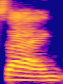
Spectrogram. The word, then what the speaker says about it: Cang: actually so it's a my surname spelt see ang pronounced sang but spell hangs is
